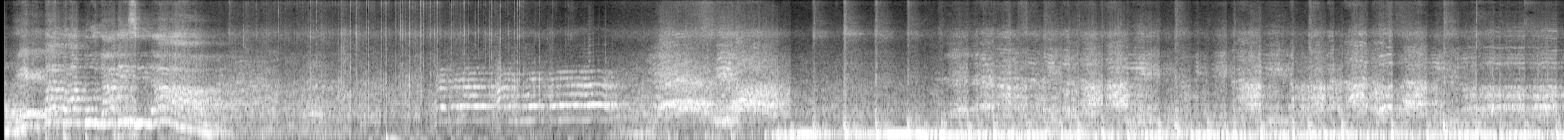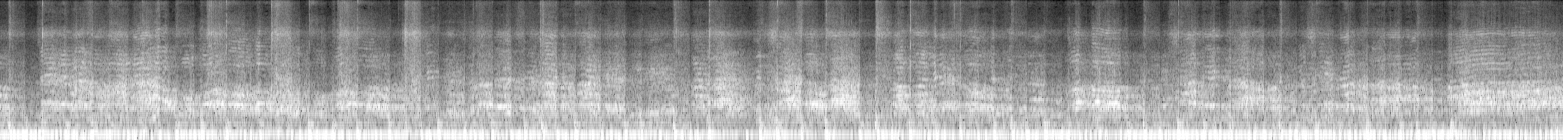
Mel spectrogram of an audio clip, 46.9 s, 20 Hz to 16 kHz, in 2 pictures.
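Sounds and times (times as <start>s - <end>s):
crowd noise: 0.1s - 46.9s
cheer squad shouting in unison: 8.5s - 11.9s, 18.5s - 46.9s
music with thumping beat: 11.4s - 46.9s.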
